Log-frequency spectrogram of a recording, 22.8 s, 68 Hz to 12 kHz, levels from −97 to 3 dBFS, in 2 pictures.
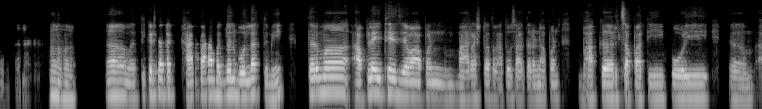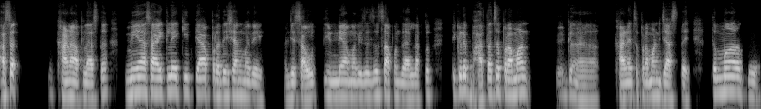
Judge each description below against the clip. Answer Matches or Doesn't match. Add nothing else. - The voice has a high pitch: Doesn't match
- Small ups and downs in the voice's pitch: Doesn't match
